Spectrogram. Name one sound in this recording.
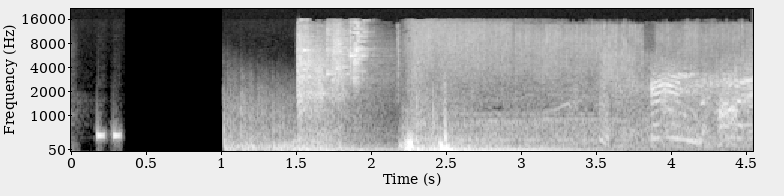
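A game explosion booms.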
